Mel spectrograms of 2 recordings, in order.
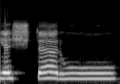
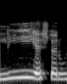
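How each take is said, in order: First: لیشترو with short li, long final roo; short kasra. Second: لیشترو with li wrongly stretched to lee; overlong kasra. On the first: Teacher models it right, short li in لیشترو. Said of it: "اس کو لمبا نہیں کرنا". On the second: Teacher shows the error, long lee in لیشترو. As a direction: drag the first vowel of لیشترو. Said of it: "نہیں". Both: Shown as a demonstration.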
